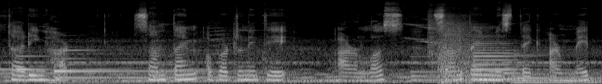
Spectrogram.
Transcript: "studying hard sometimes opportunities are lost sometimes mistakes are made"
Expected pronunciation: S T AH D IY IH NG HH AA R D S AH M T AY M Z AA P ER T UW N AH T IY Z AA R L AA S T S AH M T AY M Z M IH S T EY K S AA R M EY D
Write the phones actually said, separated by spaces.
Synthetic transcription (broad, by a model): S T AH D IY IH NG HH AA R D S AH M T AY M AA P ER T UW N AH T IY AA R L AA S S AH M T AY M M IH S T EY K AA R M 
